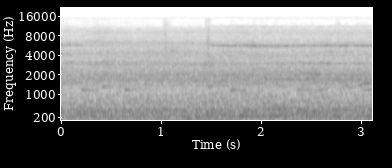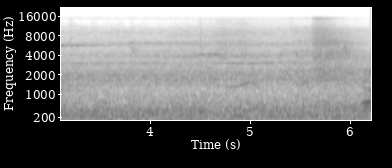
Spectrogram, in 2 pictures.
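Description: Train noise at New Garia station near Kolkata, a continuous rolling rumble with faint high wheel squeal running through it, heard steadily from the platform.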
